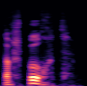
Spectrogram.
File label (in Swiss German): "sport", alsace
